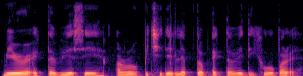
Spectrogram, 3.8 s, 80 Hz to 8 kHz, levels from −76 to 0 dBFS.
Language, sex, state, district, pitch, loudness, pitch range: Nagamese, male, Nagaland, Kohima, 135 Hz, -18 LUFS, 125-140 Hz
